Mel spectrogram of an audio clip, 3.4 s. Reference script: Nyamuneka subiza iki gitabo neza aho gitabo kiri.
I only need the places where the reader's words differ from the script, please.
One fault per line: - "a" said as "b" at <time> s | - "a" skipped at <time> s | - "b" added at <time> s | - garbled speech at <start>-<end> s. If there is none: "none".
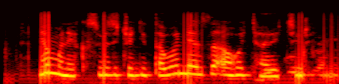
- "iki" said as "icyo" at 1.2 s
- "gitabo" said as "cyari" at 2.5 s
